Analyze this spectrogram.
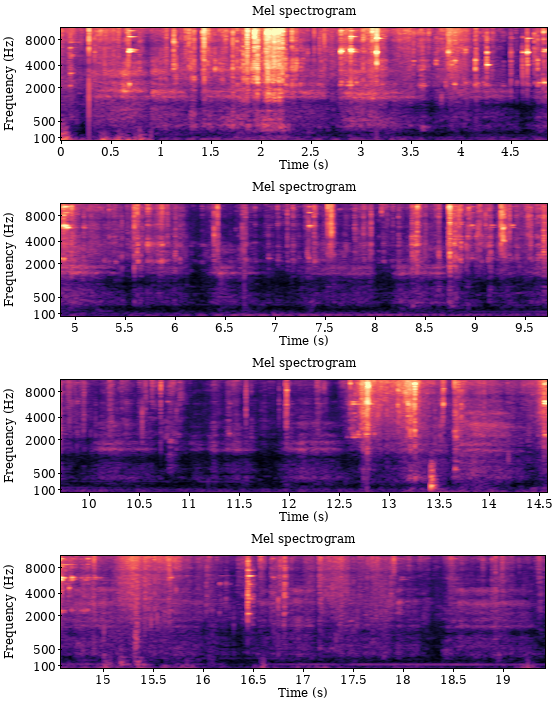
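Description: Metal rigging hardware clinking and jingling with dry brush rustling, as recovery rigging is hooked around a wheel of a crashed car. There are scattered small clicks and a few sharper clinks.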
